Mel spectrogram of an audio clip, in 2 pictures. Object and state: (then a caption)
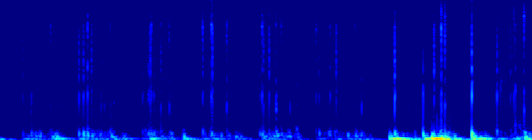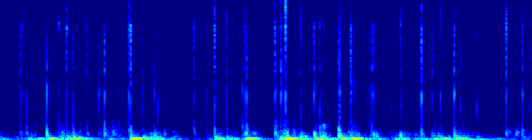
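Acrylic gem-covered microphone being tapped. Long, pointed jeweled nails tap rapidly on a round microphone head covered with blue acrylic heart gems. The result is a dense stream of soft, deep, thumping taps with very short decays. The taps stay quiet for the first four seconds, then grow noticeably louder and heavier.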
